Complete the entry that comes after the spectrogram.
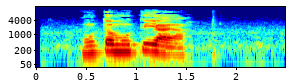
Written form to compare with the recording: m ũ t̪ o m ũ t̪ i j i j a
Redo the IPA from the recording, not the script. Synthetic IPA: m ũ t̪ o m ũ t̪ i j a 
